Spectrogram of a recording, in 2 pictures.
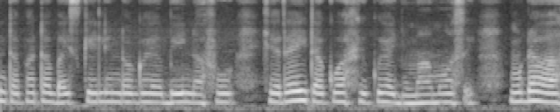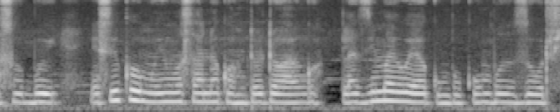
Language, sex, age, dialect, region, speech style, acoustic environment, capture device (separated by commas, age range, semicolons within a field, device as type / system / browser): Swahili, female, 18-24, Kenya - Nairobi Sheng-influenced, Kenya, relaxed, silence, mobile / Linux / Chrome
